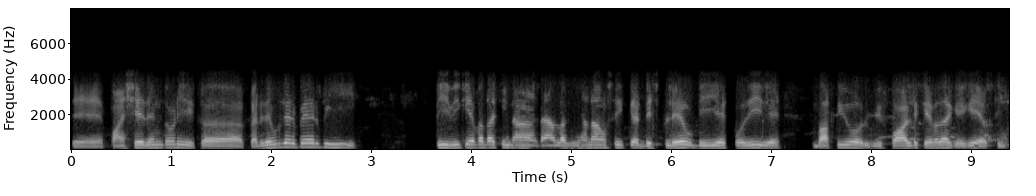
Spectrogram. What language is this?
Dogri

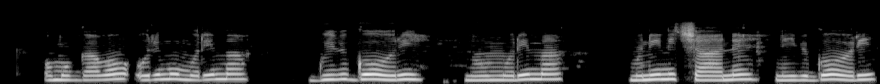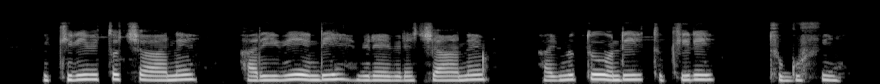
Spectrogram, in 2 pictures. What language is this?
Kinyarwanda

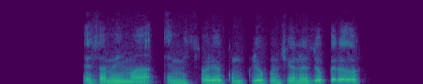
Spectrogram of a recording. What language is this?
English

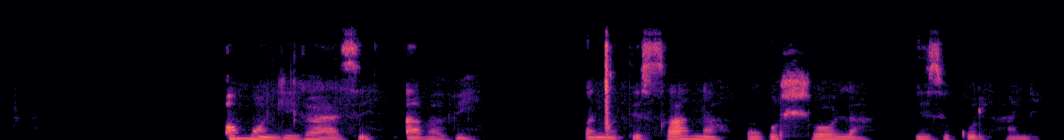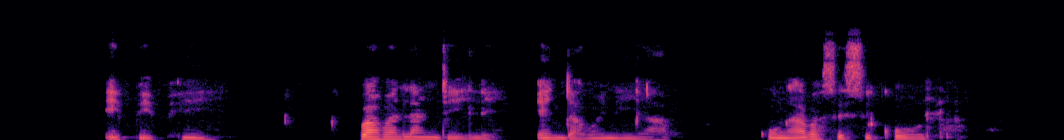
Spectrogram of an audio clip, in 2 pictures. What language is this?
North Ndebele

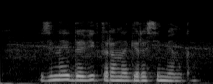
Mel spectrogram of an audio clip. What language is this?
Russian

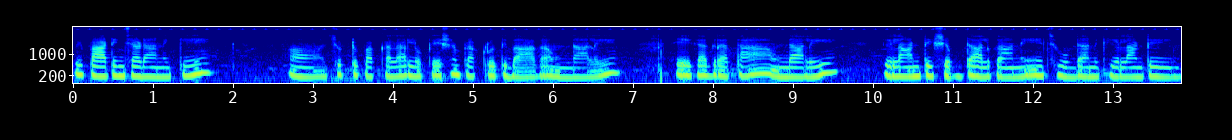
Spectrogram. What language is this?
Telugu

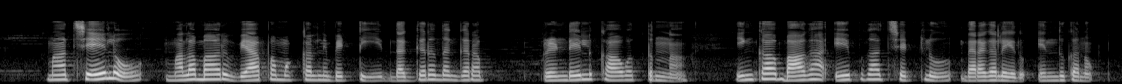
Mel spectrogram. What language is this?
Telugu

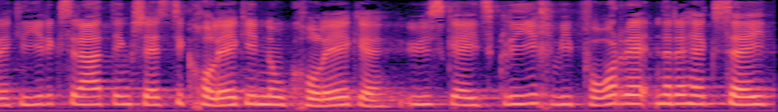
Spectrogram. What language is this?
Swiss German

